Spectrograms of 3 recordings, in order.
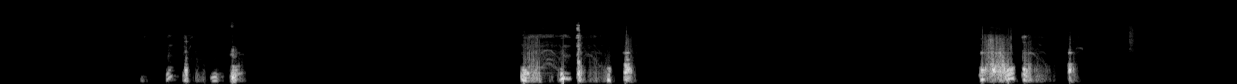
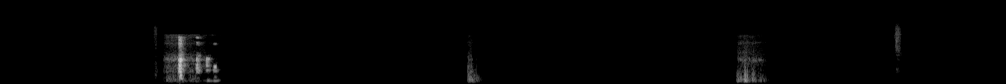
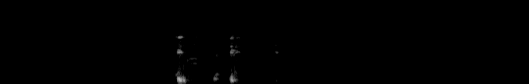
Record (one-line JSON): {"three_cough_length": "12.4 s", "three_cough_amplitude": 30962, "three_cough_signal_mean_std_ratio": 0.22, "exhalation_length": "10.1 s", "exhalation_amplitude": 27742, "exhalation_signal_mean_std_ratio": 0.1, "cough_length": "5.3 s", "cough_amplitude": 6360, "cough_signal_mean_std_ratio": 0.11, "survey_phase": "beta (2021-08-13 to 2022-03-07)", "age": "18-44", "gender": "Male", "wearing_mask": "No", "symptom_sore_throat": true, "symptom_fatigue": true, "symptom_headache": true, "symptom_change_to_sense_of_smell_or_taste": true, "symptom_loss_of_taste": true, "symptom_onset": "3 days", "smoker_status": "Ex-smoker", "respiratory_condition_asthma": false, "respiratory_condition_other": false, "recruitment_source": "Test and Trace", "submission_delay": "2 days", "covid_test_result": "Positive", "covid_test_method": "RT-qPCR", "covid_ct_value": 26.7, "covid_ct_gene": "N gene"}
